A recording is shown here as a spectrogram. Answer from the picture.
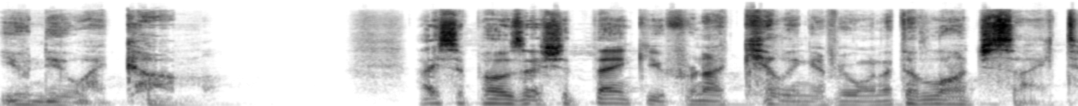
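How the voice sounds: A man's put-on character voice, low for a man, bright and sharp with a slightly husky edge and vocal fry, lively in intonation at a moderate pace, on a very clean recording with a silent background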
